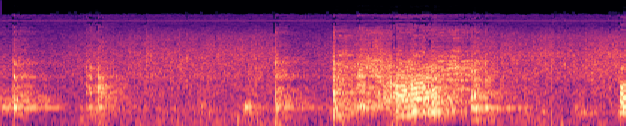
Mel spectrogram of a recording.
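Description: Mushrooms, onions and celery frying in seasoned butter in a pan, a soft steady sizzle broken by several spoon scrapes and stirring knocks, swelling louder midway as the pan is worked.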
